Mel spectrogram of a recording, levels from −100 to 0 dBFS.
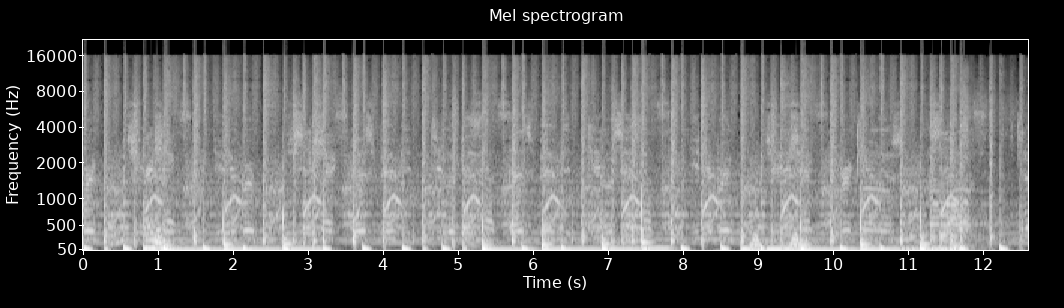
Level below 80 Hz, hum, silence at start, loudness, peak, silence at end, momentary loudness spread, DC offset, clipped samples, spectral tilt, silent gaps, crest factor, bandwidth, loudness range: -12 dBFS; none; 0 s; -13 LUFS; 0 dBFS; 0 s; 4 LU; under 0.1%; 0.5%; -4 dB/octave; none; 10 dB; 17 kHz; 1 LU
